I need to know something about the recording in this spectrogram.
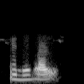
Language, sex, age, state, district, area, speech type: Assamese, female, 45-60, Assam, Darrang, rural, conversation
